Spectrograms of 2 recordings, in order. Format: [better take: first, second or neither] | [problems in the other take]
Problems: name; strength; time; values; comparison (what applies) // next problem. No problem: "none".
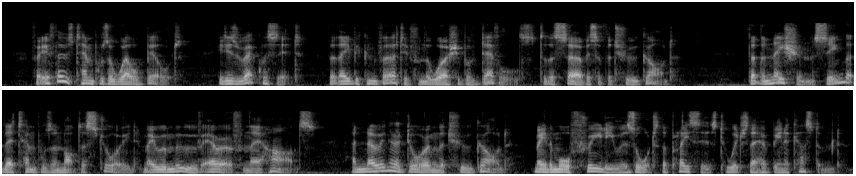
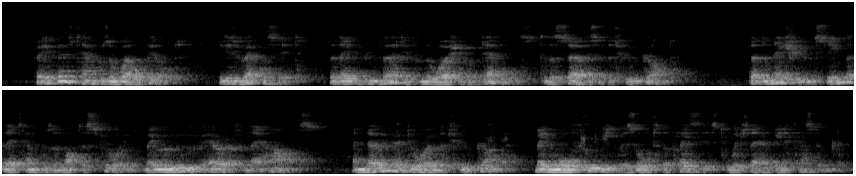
first | noise reduction (neural separator model SepFormer DNS4)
